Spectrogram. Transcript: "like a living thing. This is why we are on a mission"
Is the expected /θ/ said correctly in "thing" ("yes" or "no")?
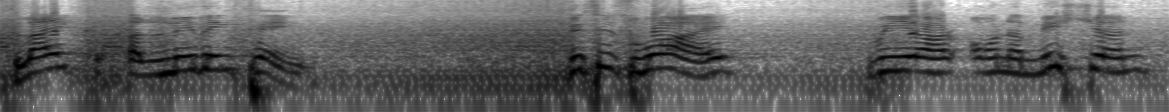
no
